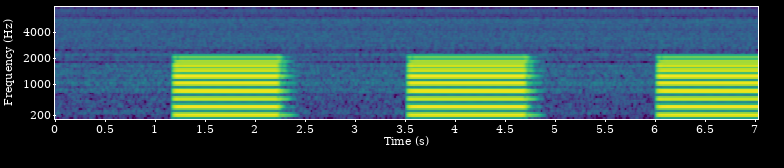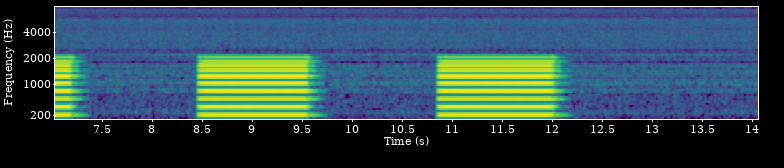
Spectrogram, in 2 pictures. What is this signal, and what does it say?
Ship horn signal, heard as a ship's horn, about 210 Hz. 5 short. At sea: I doubt that you are doing enough to avoid a collision.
